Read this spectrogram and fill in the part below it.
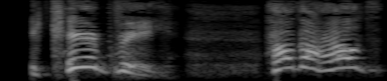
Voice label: male adult dialogue greeting; Fnv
